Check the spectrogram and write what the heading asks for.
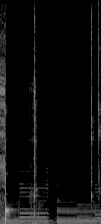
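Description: Animated-intro sound design: a sharp pop with a brief ringing tone just after the start, the loudest sound here, over soft sustained music notes. A dull low thud comes a little over half a second in, and a quick run of clicks near the end.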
